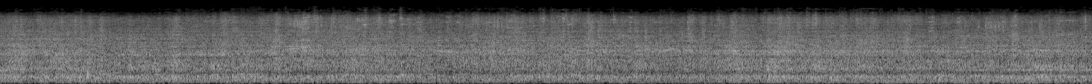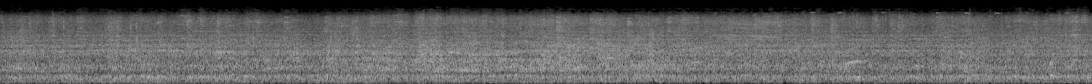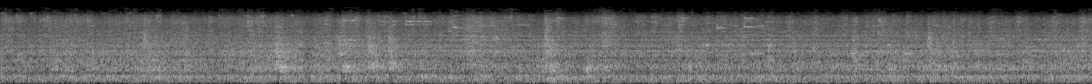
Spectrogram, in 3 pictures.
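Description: Container flat wagons of a long freight train rolling steadily past at close range: steel wheels running on the rails with continuous rattle and clatter.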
